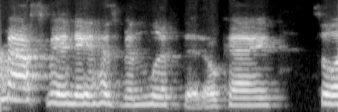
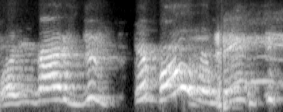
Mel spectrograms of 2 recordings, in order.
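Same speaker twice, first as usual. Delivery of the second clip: put-on old man voice, higher pitch; 6 semitones higher than usual. Retelling what a man at the agency said: imitating how the man sounded. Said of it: "This is how he sounded".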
